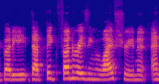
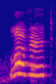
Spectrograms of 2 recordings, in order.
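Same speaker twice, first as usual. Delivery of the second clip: much higher, louder, gushing "love it"; emphatic delight; 9 semitones higher, 4 dB louder than usual. Real, not acted. Host gushing to the whiskey maker, excitedly. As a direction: throw "love it" up high with real delight.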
